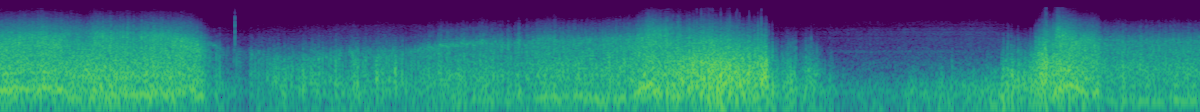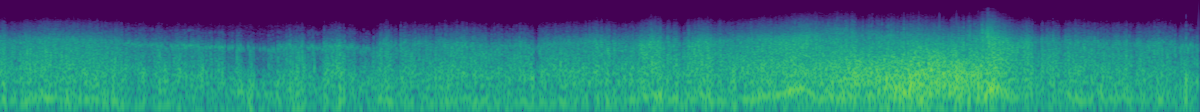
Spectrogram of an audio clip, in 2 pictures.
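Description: Wind buffeting the microphone of a camera on a moving motorcycle: a steady rush that swells into loud gusts about three and a half, five and eleven seconds in.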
